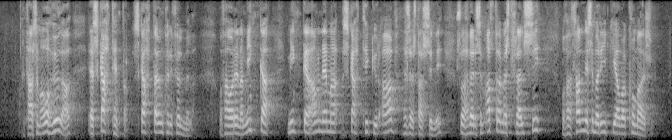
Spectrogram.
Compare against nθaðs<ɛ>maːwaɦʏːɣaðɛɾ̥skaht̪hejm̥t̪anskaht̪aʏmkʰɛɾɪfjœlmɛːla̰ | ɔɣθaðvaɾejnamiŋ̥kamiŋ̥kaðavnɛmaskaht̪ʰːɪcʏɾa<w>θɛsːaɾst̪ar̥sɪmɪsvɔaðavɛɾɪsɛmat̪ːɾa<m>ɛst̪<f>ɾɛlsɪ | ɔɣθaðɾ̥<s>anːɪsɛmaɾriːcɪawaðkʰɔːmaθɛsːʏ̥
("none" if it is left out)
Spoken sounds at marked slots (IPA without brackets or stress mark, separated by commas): ɛ, v, m, f, θ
